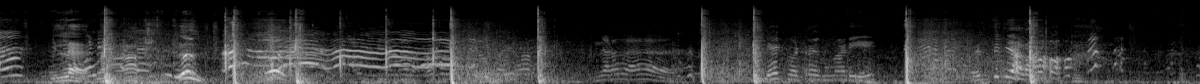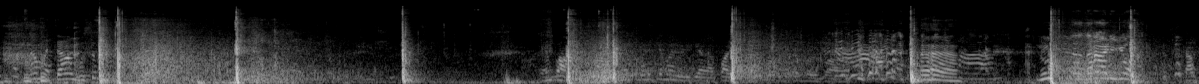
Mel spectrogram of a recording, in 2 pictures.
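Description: Fireworks bang and crackle outdoors, one sharp burst after another.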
